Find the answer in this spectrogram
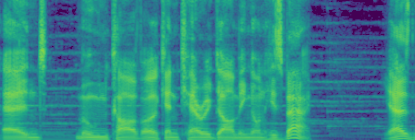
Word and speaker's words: Gaming: It's supposed to be Garming. Uh, at least if you listen to the voice actors uh, in English, but I think even in uh, Chinese, it's supposed to be pronounced ging, not gaming is well, that's a word, I suppose.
